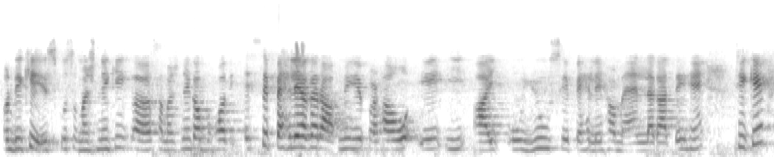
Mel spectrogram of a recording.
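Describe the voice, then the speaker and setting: A woman's voice: a little high, fairly even intonation, unhurried, slight background noise. A woman teacher explaining grammar in a lesson, repeating points and quizzing her students with questions. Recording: dull lo-fi sound.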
